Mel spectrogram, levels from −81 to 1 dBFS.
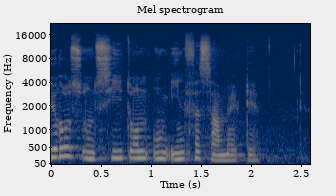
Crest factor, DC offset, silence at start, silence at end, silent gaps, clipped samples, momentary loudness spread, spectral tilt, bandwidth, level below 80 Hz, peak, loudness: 16 dB; under 0.1%; 0 s; 0.05 s; none; under 0.1%; 15 LU; -4 dB/octave; 18 kHz; -78 dBFS; -20 dBFS; -35 LUFS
